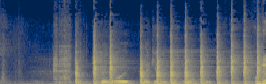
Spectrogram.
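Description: A fast, even run of sharp taps or knocks, about five a second, starting about a second in and keeping on steadily.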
